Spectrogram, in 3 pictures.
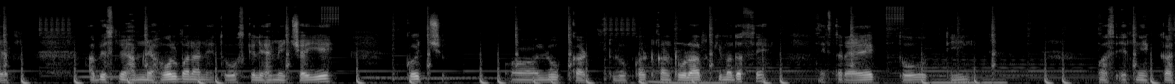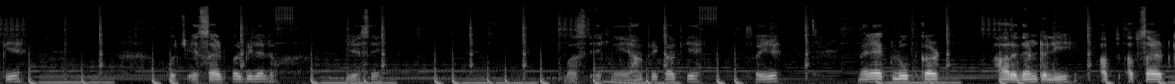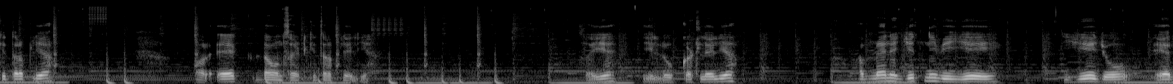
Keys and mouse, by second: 1.3 middle click, 6.9 ctrl+r, 11.1 click, 11.9 right click, 12.4 middle click, 14.2 ctrl+r, 17.5 click, 18.2 right click, 18.8 middle click, 20.8 ctrl+r, 22.0 click, 24.3 click, 25.8 ctrl+r, 26.3 click, 28.8 click, 32.5 click.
